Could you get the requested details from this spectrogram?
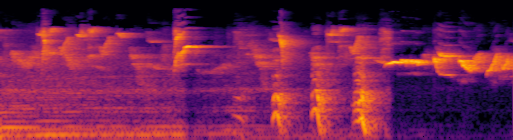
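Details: Caged Aceh white-rumped shama named El Capitano singing scratchy, varied chattering phrases and loud chips, closing with clear wavering whistles, over a low background hum.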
